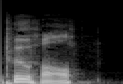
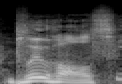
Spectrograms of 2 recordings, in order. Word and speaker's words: Pujols: And Alex Rodriguez is behind the Pujol. – David's plural. – Pujols.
